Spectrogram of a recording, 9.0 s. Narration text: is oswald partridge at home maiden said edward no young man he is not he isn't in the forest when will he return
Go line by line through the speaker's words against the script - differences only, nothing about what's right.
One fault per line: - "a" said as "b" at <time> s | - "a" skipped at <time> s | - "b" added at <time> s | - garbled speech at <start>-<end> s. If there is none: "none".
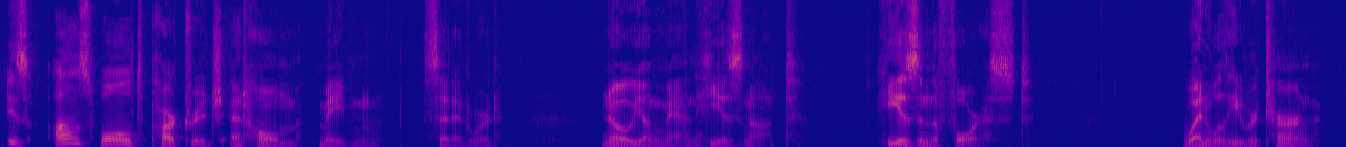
- "isn't" said as "is" at 6.0 s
